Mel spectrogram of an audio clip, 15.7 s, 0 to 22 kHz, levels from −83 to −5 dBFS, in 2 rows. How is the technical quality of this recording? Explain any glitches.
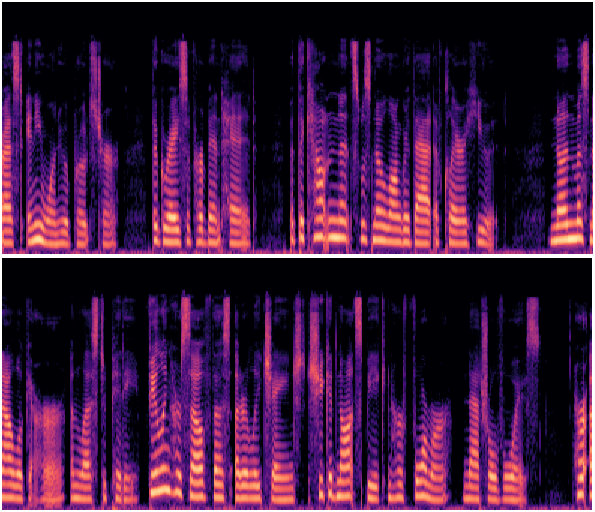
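No glitches turn up anywhere in this speech recording. Nothing breaks into the sound at any point, so there is nothing to explain.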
